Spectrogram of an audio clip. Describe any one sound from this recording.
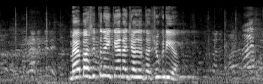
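A young boy speaks loudly into a microphone.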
